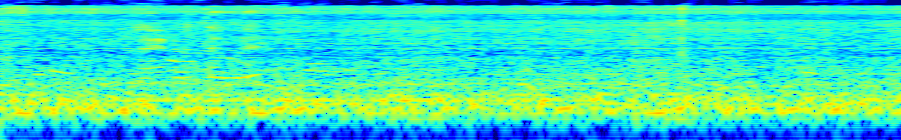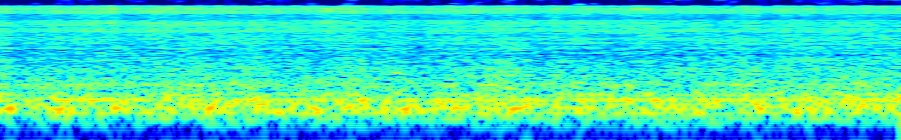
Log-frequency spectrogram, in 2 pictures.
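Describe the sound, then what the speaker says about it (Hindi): SpiceJet passenger airplane landing at Darbhanga, heard from inside the cabin as a loud, constant roaring rumble of engines and airflow that holds steady throughout. "लैंड होते हुए"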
